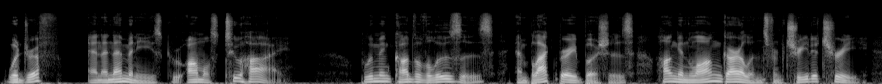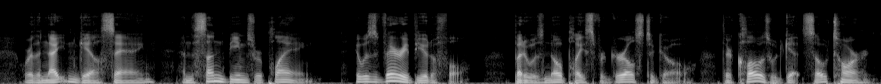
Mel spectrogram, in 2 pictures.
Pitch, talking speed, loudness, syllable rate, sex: 100 Hz, 165 wpm, -21 LUFS, 5.1 syllables/s, male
